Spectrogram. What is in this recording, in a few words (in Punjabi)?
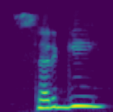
"srghi", Punjabi; ਸਰਘੀ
